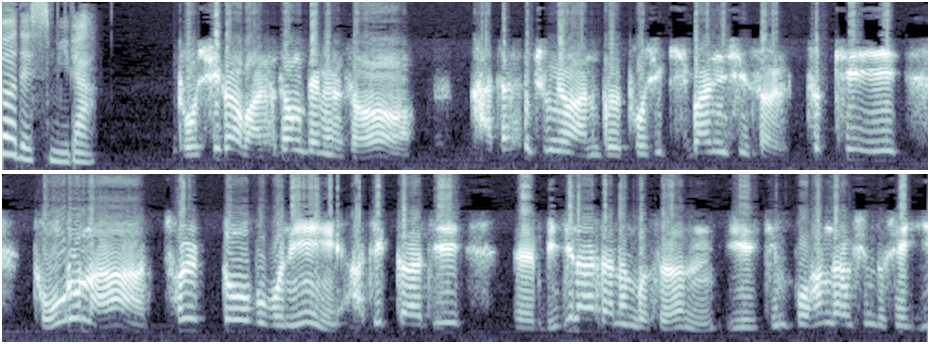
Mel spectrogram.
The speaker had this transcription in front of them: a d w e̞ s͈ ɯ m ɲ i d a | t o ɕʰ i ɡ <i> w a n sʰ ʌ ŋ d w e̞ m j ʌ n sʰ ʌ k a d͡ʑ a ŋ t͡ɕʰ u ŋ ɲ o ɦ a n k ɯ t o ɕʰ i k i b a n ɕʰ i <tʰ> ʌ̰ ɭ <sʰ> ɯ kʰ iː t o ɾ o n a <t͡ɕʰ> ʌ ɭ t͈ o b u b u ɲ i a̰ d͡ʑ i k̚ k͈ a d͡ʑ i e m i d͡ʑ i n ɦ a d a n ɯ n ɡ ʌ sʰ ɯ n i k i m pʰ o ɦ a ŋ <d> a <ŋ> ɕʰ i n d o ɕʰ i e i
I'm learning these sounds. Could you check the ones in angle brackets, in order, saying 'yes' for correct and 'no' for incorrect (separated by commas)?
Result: no, no, no, yes, no, yes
